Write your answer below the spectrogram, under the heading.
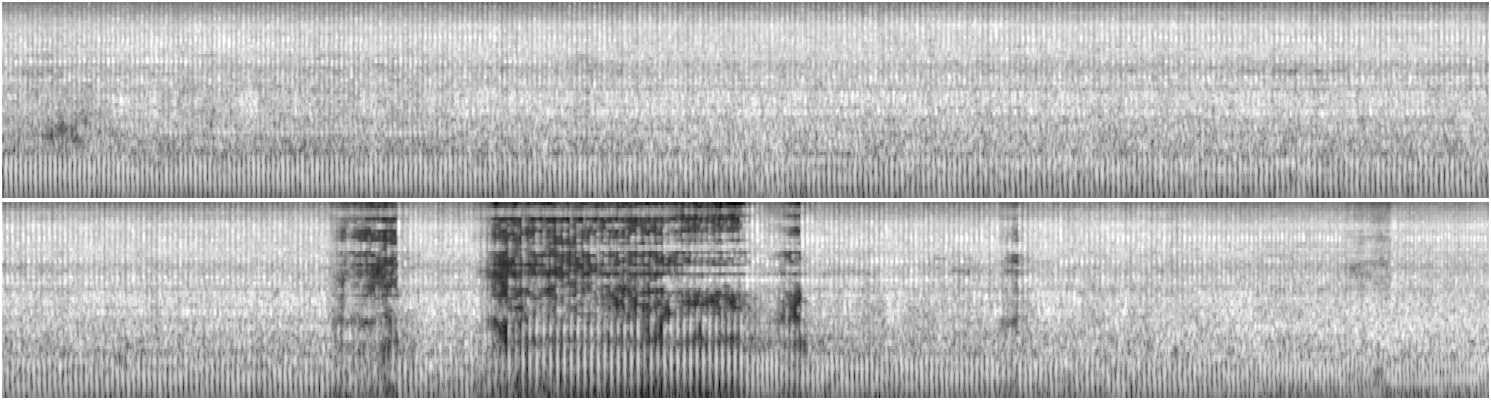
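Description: Motorcycle engine running steadily while riding. It drops away briefly a few times about two-thirds of the way through.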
